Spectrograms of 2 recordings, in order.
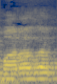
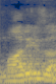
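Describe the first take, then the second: First: The vowel after the r is 'a'. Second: The vowel after the r is 'i'. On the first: The speaker calls it wrong. "अरबी में माराजा कोई लफज नहीं है" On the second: The speaker calls it right. "मारिजा है"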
